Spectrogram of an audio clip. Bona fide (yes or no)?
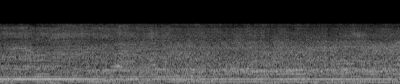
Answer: no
